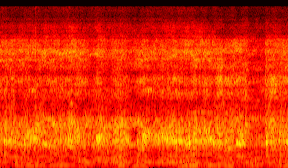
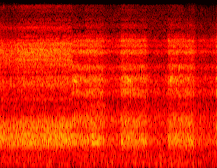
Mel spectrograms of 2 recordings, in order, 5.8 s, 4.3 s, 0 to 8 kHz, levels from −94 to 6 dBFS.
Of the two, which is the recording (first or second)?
second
